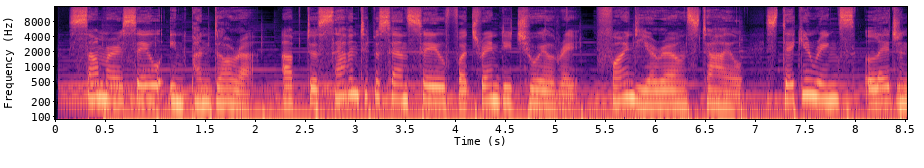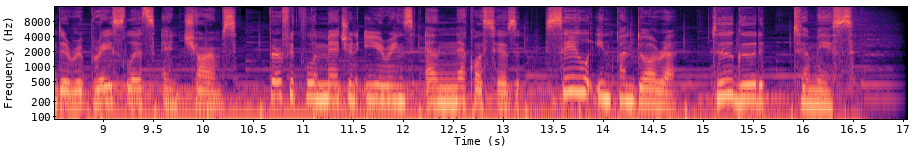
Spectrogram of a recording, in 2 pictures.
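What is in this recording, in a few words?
language English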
